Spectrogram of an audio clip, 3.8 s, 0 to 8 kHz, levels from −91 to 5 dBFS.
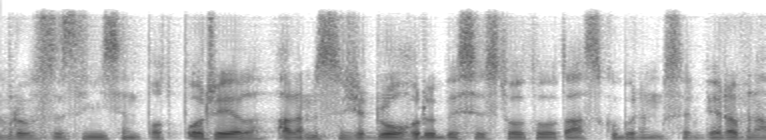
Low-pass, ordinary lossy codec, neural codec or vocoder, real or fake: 7.2 kHz; none; codec, 16 kHz, about 1 kbps, DyCAST, with the encoder's durations; fake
